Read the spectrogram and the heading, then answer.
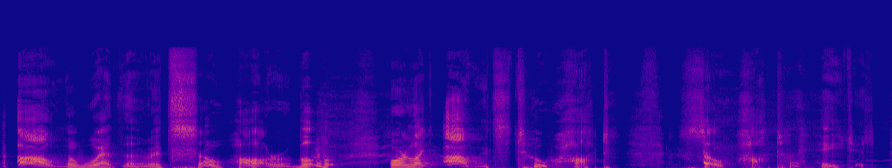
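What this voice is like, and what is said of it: Old lady voice. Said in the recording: “old lady voice”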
